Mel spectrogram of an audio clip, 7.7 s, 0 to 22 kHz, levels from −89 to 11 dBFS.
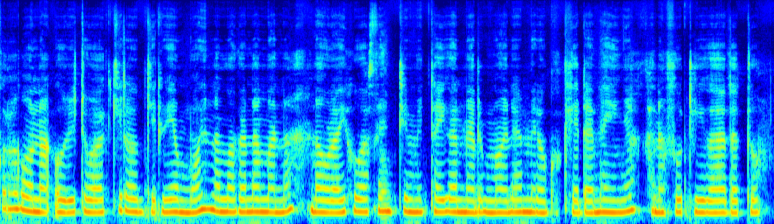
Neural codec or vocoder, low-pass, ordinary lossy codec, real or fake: codec, 44.1 kHz, 3.4 kbps, Pupu-Codec; none; none; fake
